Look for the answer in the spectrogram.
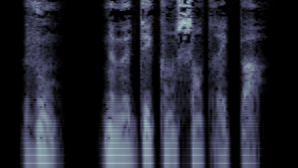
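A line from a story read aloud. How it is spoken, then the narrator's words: Grumbling. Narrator (French): grommela Thorne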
